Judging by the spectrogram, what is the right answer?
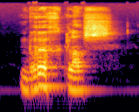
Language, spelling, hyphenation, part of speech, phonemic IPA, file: Dutch, brugklas, brug‧klas, noun, /ˈbrʏx.klɑs/, Nl-brugklas.ogg
- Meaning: 1. the first form or grade of secondary education 2. a school class of pupils at this level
